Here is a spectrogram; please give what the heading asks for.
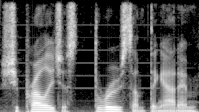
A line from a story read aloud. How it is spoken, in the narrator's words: muttered Blaze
